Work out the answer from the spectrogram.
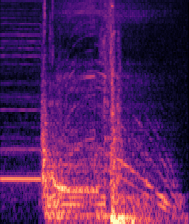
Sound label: Spread Load Snap; Defiance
